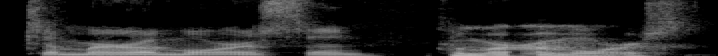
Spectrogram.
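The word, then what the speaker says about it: Temuera Morrison: Tamura Morrison.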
